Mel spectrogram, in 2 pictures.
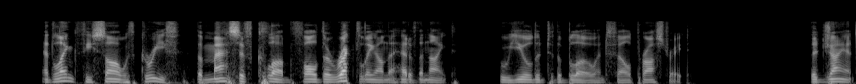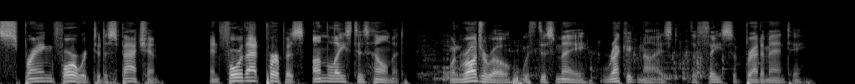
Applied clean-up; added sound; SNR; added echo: neural mask model RNNoise.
